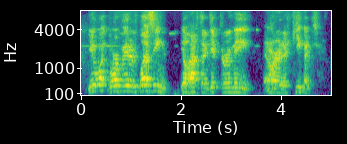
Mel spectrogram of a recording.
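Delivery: hostile, angry, taunting, mocking dwarf voice. A game master voices an unseen figure behind a door calling at the players, angry, mocking voice. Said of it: "you hear a angry voice calling at you, mocking you".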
